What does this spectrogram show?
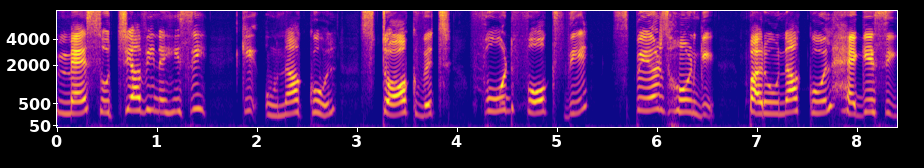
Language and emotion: Punjabi, surprised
